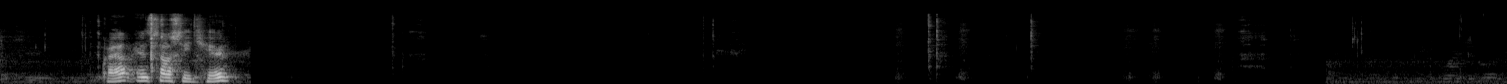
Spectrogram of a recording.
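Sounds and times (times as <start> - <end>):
serving utensil scraping and clinking: 3.9 - 5.0, 7.0 - 7.6, 12.2 - 13.1.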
